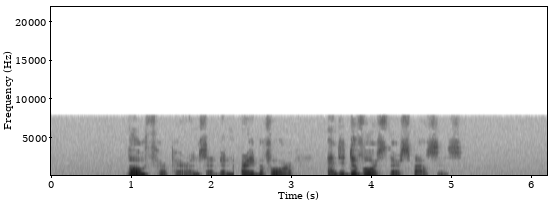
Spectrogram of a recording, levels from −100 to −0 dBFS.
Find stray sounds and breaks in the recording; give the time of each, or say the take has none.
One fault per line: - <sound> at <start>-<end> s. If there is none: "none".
- dropout at 2.3-2.4 s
